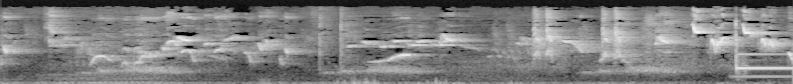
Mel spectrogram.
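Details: White-rumped shama giving forest-style song with switching phrases: varied whistled slurs and quick chattering notes, getting denser toward the end, with a steady tonal sound at the close.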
